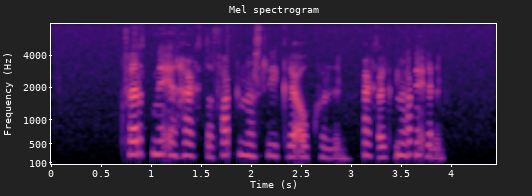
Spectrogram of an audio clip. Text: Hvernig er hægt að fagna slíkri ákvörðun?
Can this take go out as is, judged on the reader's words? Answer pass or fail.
fail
